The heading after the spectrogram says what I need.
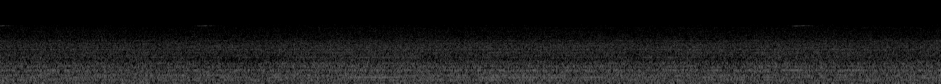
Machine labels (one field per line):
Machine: fan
